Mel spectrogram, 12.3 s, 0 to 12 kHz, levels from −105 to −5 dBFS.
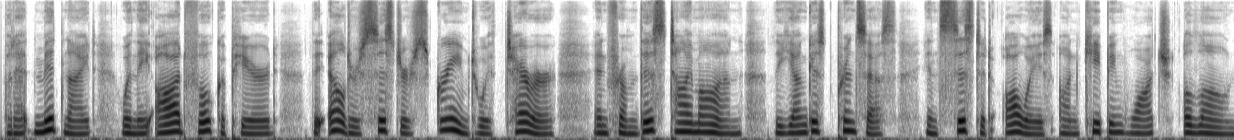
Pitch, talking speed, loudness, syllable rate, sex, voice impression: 185 Hz, 135 wpm, -20 LUFS, 4.2 syllables/s, female, feminine, adult-like, tensed, powerful, bright, slightly hard, clear, intellectual, friendly, reassuring, elegant, lively, slightly sharp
